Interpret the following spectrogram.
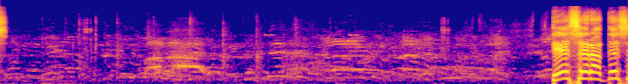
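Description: Faint chatter and shouting of several voices from the pitch side, briefly a little louder about two seconds in, as players celebrate a goal. A man's commentary voice starts loudly near the end.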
